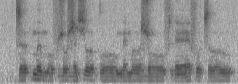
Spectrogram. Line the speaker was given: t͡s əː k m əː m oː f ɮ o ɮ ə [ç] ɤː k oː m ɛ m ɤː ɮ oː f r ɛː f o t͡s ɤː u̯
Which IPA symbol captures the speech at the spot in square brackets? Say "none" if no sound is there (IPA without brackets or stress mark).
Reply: ç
